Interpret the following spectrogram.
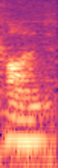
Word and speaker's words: Kunda: The Orissan pronunciation is Kond, but the name is spelled Kunda, so I'll just use that term, Kunda.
